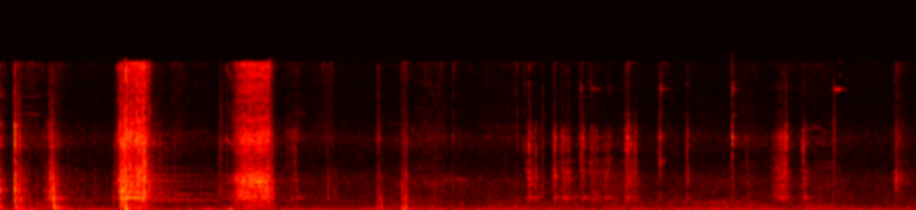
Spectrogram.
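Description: A few short bursts from an impact wrench in the first two seconds, undoing the nut of a scooter's rear CVT pulley and clutch. Light metal clicks and clinks follow as the loosened nut and washers are taken off by hand.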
